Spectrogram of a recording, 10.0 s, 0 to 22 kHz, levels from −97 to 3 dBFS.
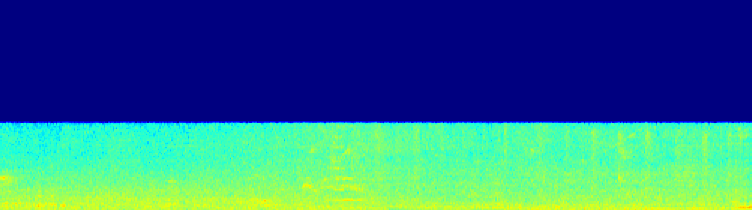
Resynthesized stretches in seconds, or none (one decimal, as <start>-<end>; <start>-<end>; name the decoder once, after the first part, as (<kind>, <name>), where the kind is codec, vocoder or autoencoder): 4.7-5.6 (autoencoder, DAC-VAE)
